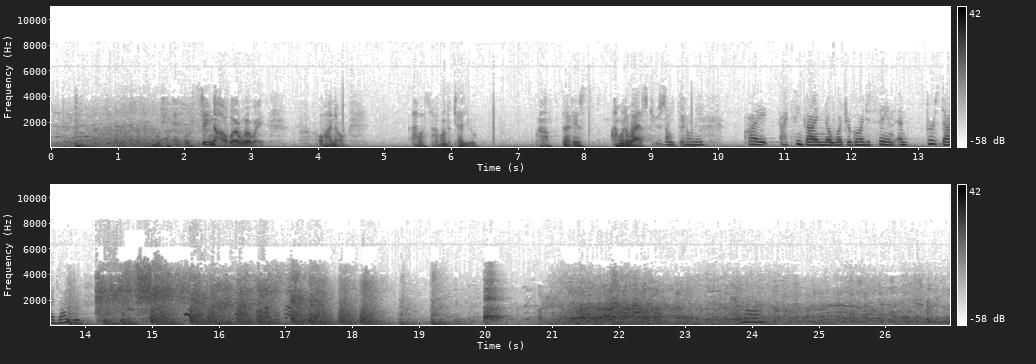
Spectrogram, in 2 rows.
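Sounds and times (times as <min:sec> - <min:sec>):
laughter: 0:00.0 - 0:02.4, 0:19.4 - 0:26.9
speech: 0:02.0 - 0:03.4, 0:04.0 - 0:04.6, 0:05.5 - 0:06.5, 0:07.3 - 0:16.4
muffled firecracker bangs from a cellar where firecrackers are being made: 0:13.8 - 0:20.4.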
